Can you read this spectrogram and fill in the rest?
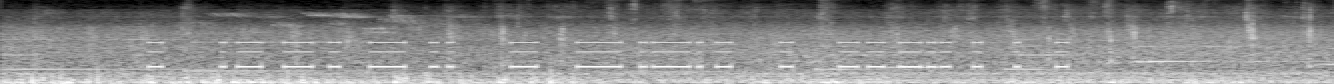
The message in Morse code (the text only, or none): none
